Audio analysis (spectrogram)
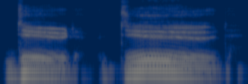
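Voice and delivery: ordinary talk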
